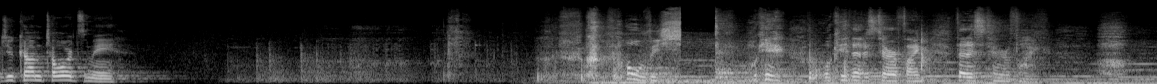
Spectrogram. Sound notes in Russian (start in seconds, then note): 2.0 скрип пола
